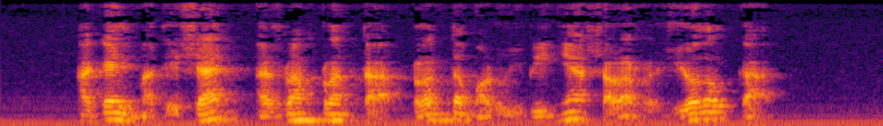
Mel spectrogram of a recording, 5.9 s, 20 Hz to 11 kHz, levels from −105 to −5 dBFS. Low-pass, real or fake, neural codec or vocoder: 9.9 kHz; fake; vocoder, 24 kHz, 100 mel bands, Vocos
